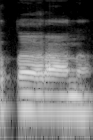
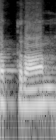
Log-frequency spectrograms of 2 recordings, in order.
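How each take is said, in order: First: तरान with a vowel between t and r; tra split open. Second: Said in the usual way. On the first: Shown as a demonstration. Teacher spelling it simply for Nagpuri learners, ta-raan for तरान. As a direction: say त्राण as ta-raan, ending in dental n. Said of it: "सीधा सा तरान". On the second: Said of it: "त्र का आपको प्रयोग नहीं".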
